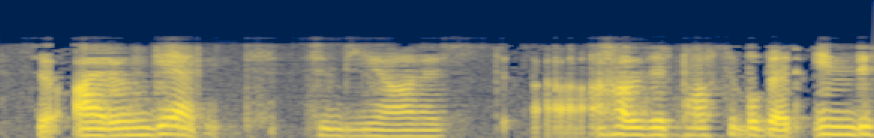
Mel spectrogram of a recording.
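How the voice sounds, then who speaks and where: A woman with a non-native accent speaks at a fairly low pitch with ordinary pitch variation. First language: not English. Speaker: YouTuber. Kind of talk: casual vlog monologue. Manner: halting, many fillers.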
